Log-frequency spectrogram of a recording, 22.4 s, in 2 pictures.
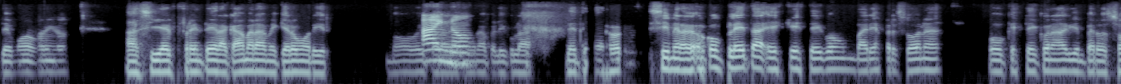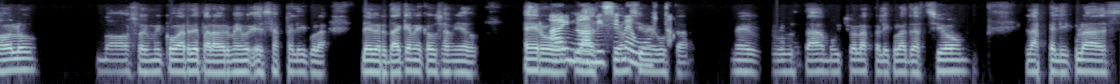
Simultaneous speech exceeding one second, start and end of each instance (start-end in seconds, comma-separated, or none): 16.7-17.9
